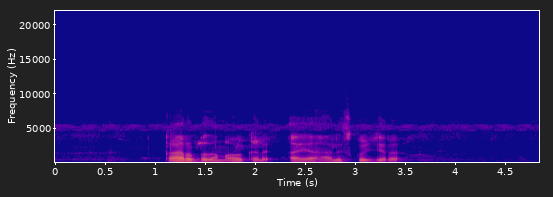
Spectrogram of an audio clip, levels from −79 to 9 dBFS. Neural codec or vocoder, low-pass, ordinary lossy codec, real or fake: none; 19.8 kHz; none; real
